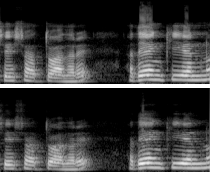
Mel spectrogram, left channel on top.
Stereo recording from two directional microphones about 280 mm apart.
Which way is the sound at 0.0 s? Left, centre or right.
Centre.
